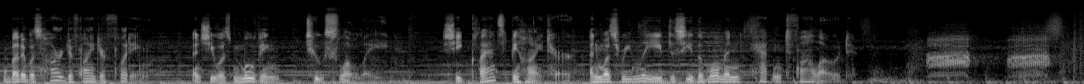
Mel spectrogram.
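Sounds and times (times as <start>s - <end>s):
speech: 0.0s - 9.8s
crow cawing: 9.3s - 10.8s.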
